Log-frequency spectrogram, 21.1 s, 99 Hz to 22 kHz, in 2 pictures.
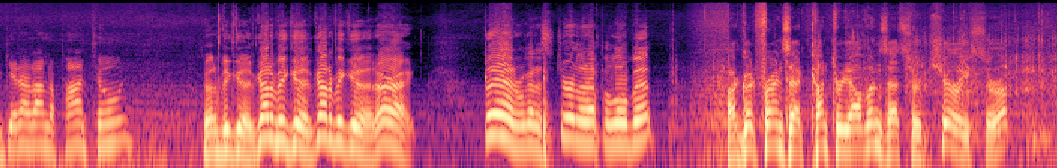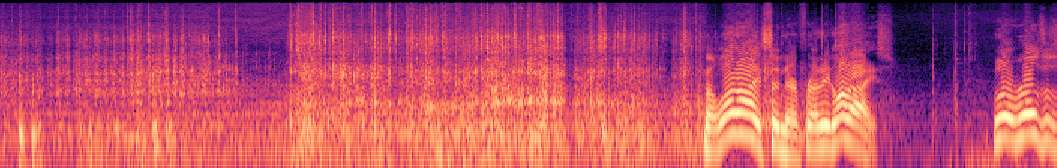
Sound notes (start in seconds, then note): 12.4 ice rattling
